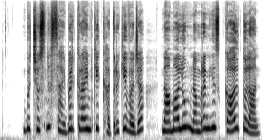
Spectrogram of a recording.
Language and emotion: Kashmiri, fearful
